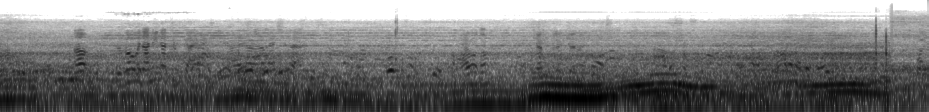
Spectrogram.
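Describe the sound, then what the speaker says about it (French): A hypercar drives past on a Monaco street, its engine roar rising loud and close midway then fading, heard amid a steady crowd and traffic background with people talking throughout. "C'est tellement agressif comme voiture."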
